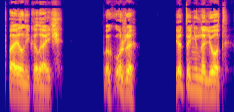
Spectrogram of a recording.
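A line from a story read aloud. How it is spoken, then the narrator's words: Hoarse voice. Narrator (Russian): хрипло сказал он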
